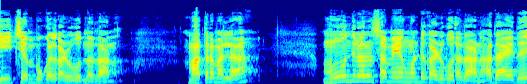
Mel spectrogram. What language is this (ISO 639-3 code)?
mal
